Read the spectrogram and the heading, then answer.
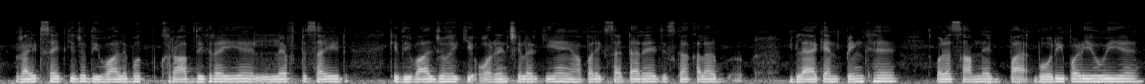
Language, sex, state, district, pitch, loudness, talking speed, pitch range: Hindi, male, Bihar, East Champaran, 125 Hz, -13 LUFS, 205 wpm, 125-135 Hz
